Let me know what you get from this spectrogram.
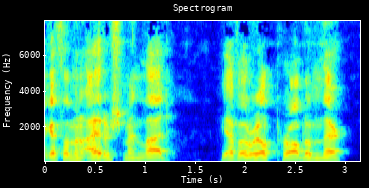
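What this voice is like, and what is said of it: Bad put-on Irish-Scottish accent. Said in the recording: “do that shitty Irish / slightly Scottish accent”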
